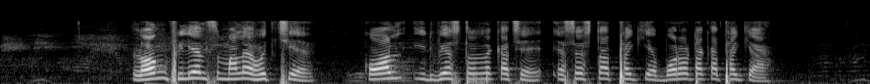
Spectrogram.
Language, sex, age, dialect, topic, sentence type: Bengali, male, 18-24, Jharkhandi, banking, statement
